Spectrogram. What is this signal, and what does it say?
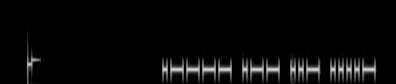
Morse code, heard as a keyed tone, about 30 wpm, 700 Hz. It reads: 1WU4
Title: Four Challenging Letter-Number Combinations 30wpm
